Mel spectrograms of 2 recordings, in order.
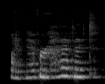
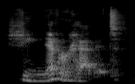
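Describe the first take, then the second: First: High, loud Empress protesting; old Empress. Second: Put-on understated spiteful old vizier; vindictive old man. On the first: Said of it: "repeated the Empress". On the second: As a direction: accuse her with a touch of spite. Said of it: "with a vindictive look at his sister". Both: A narrator's reading.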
